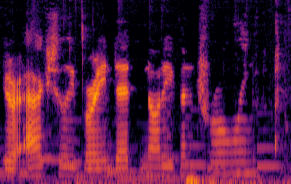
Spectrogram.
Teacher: It's semi-monotone, it has a late pitch flex, and the structure vaguely follows a trochaic tetrameter. The intonation of the sentences are usually monotone, but follows a formula where the beginning starts low and the ending is high-pitched. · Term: Valorant accent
